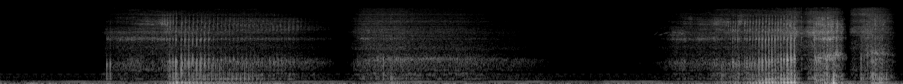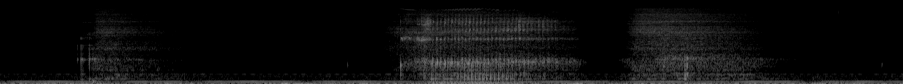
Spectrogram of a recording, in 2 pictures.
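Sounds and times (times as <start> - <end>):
person snoring: 1.0 - 5.5, 6.5 - 9.0, 9.8 - 11.0, 12.9 - 17.0.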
